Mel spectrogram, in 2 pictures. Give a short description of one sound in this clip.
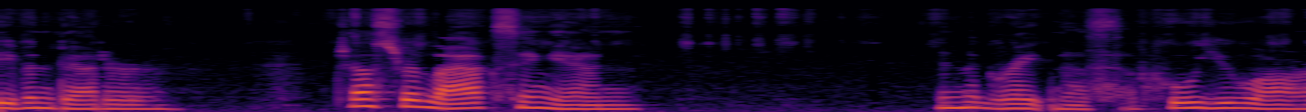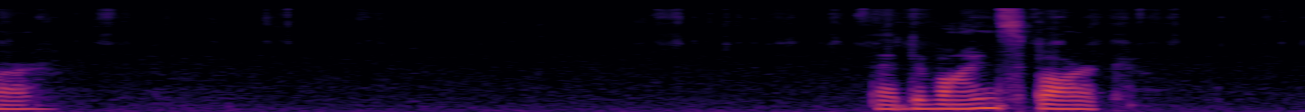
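A woman speaks calmly and slowly, close to a microphone, with long pauses.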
